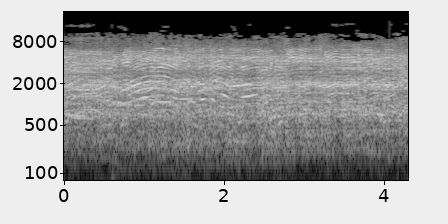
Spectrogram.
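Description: A large group of schoolboys' voices raised together in unison, held at a steady, loud level with no breaks.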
